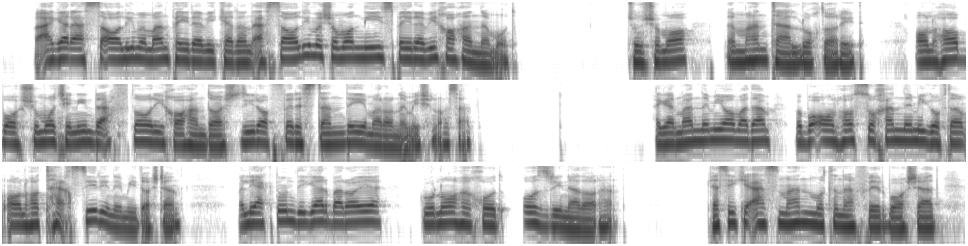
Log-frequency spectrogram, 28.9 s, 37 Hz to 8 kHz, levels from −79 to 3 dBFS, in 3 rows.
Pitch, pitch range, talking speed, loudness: 145 Hz, 130-160 Hz, 120 wpm, -25 LUFS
